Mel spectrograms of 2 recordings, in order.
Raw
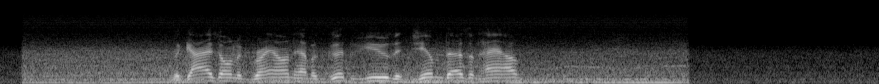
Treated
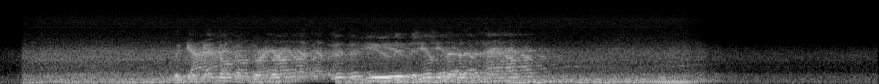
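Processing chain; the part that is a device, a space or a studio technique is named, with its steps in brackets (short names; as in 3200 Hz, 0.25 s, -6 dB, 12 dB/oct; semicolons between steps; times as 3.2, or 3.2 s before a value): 2.8–3.36 HPF 410 Hz 12 dB/oct; band shelf 680 Hz -8.5 dB 1.1 oct; frequency-shifting echo 0.159 s, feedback 36%, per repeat +46 Hz, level -3.5 dB; doubler 24 ms -11.5 dB; bathroom (reverb RT60 0.70 s, pre-delay 3 ms, DRR 6 dB); gain -1 dB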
